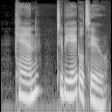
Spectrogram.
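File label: to be able to can, English, female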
